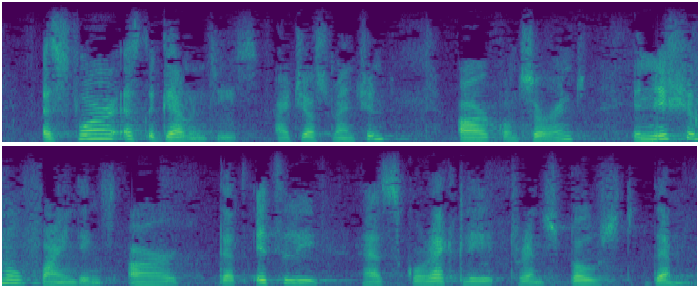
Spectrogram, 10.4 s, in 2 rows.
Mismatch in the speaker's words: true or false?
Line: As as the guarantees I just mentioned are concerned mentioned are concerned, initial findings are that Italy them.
true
